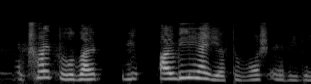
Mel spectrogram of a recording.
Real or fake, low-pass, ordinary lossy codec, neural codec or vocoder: fake; 7.2 kHz; none; codec, 16 kHz in and 24 kHz out, 0.6 kbps, FireRedTTS-2 codec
